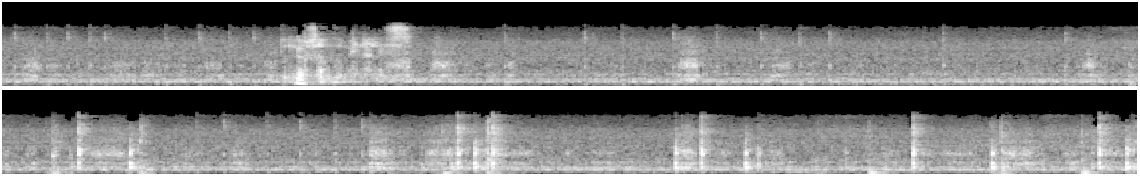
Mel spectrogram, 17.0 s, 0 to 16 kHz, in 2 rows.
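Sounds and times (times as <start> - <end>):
computer mouse clicking: 0.0 - 2.2, 3.7 - 6.4, 7.9 - 12.4, 13.5 - 17.0
low steady hum: 0.0 - 17.0.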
